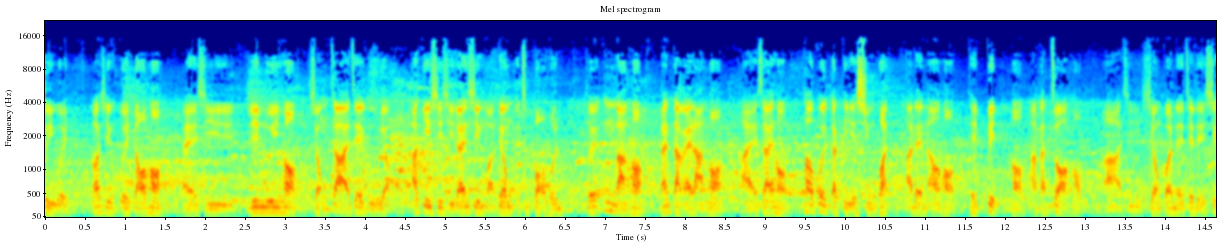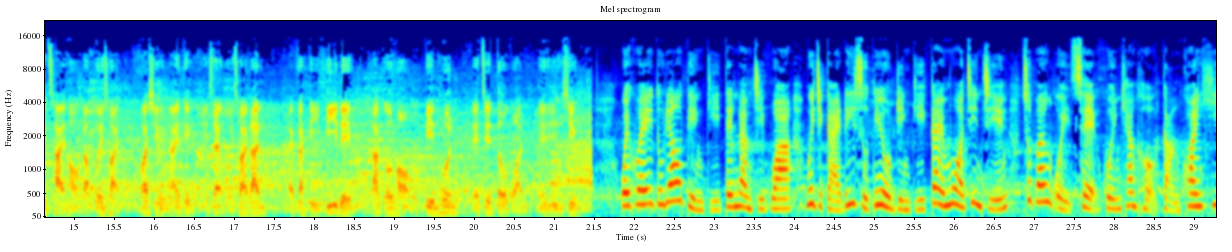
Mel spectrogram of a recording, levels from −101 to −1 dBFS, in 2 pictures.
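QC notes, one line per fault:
No faults heard.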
